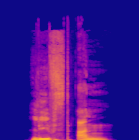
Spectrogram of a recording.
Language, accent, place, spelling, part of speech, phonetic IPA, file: German, Germany, Berlin, liefst an, verb, [ˌliːfst ˈan], De-liefst an.ogg
- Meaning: second-person singular preterite of anlaufen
